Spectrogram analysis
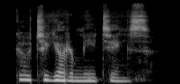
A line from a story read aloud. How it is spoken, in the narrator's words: Cesare whispers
